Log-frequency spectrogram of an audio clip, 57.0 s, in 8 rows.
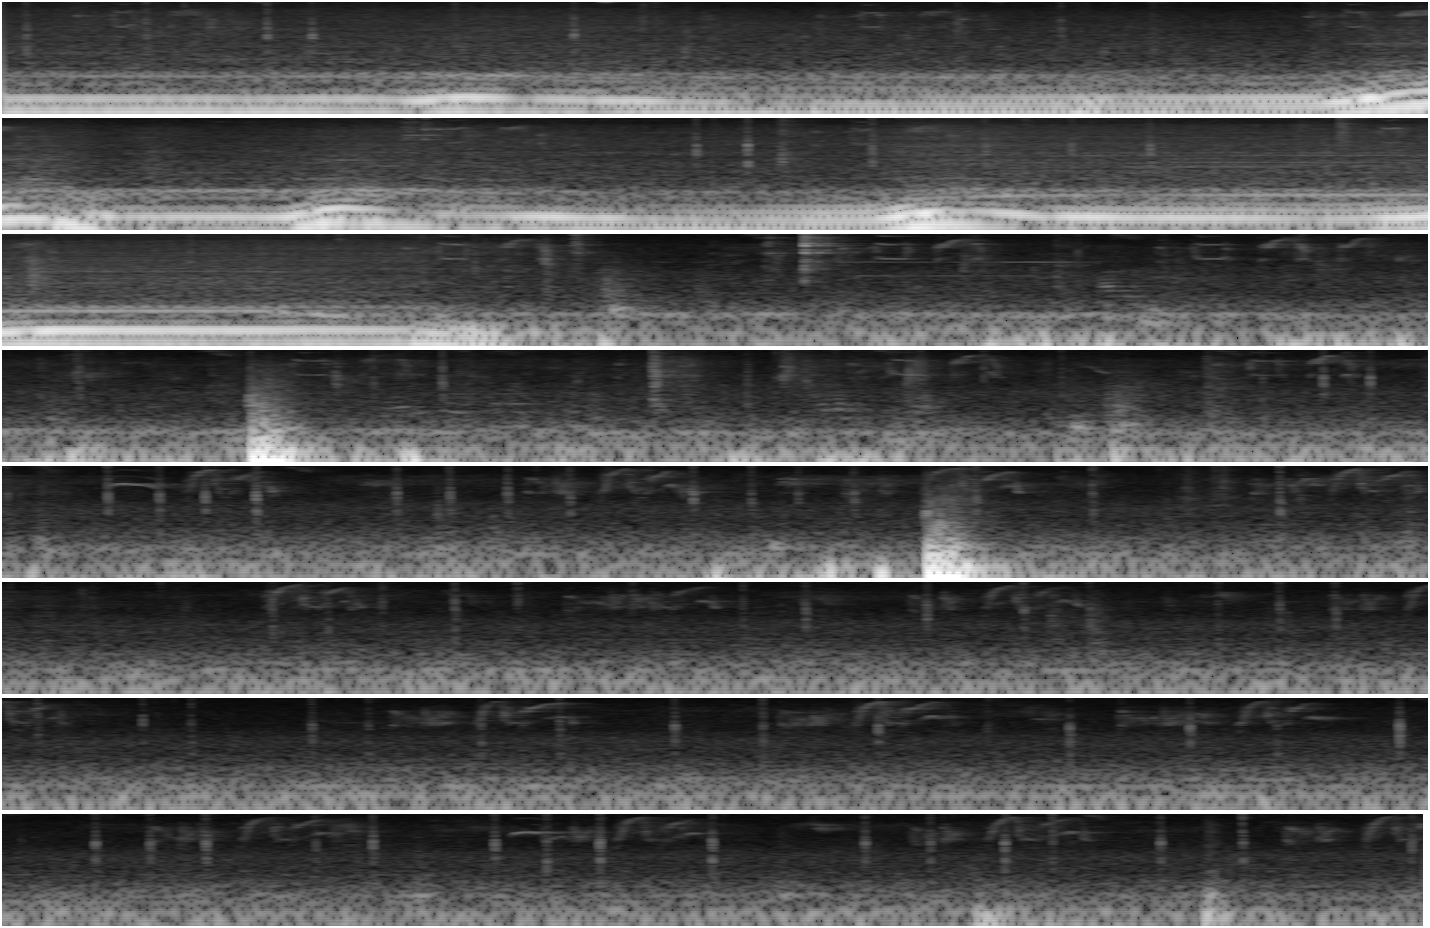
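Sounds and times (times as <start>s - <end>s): low outdoor rumble: 0.0s - 57.0s
small bird chirping: 0.0s - 57.0s
sharp loud knock: 22.6s - 23.0s.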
